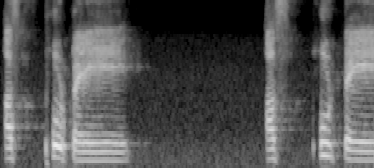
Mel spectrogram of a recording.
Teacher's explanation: ടേ എന്ന് പറയുമ്പോഴും ഖരമാണ്. അത് മൃദുവാവരുത്.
